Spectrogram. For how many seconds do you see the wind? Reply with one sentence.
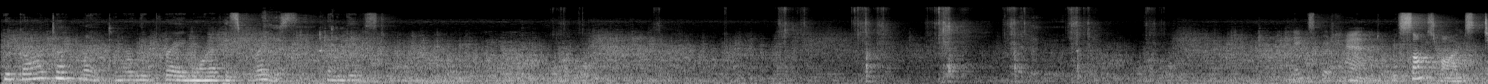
You can hear the wind for 15 seconds altogether.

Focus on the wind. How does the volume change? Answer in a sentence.
The volume of the wind goes down, then up.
